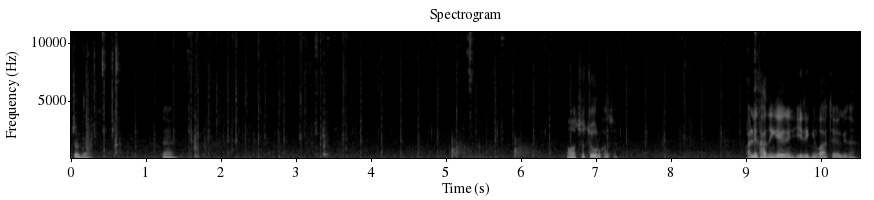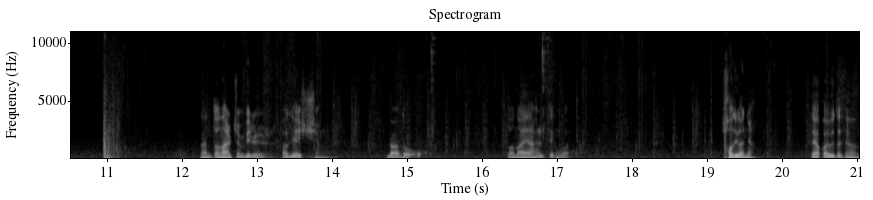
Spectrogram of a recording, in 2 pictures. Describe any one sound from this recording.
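Footsteps thud quickly on hard ground and dirt.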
